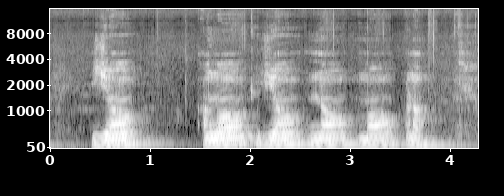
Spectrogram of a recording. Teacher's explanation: इनका उच्चारण करते टाइम नाक से आवाज आती है। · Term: अनुनासिक वर्ण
